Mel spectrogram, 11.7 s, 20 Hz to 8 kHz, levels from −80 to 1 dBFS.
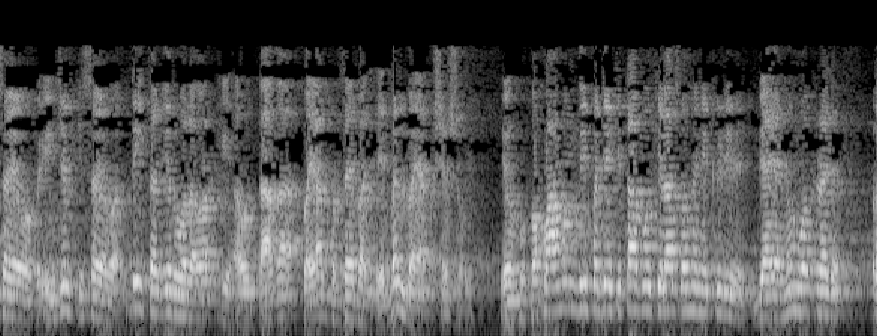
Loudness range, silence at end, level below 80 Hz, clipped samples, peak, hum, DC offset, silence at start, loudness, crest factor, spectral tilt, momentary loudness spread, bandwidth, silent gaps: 2 LU; 0 s; -52 dBFS; under 0.1%; 0 dBFS; none; under 0.1%; 0 s; -16 LUFS; 16 dB; -10 dB/octave; 7 LU; 5.8 kHz; none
